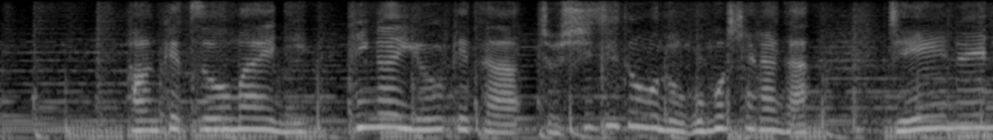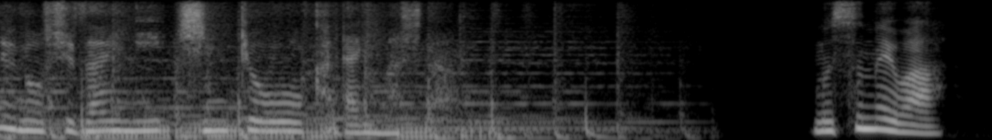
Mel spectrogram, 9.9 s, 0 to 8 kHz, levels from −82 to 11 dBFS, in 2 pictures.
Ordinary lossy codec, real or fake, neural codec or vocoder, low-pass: none; fake; codec, 16 kHz, 6 kbps, DAC; none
